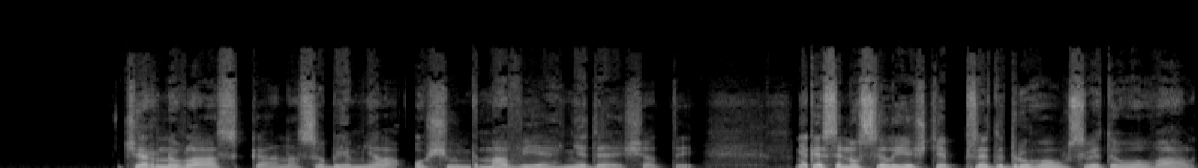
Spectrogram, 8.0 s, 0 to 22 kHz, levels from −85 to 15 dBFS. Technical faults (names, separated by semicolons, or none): skip ahead; jitter buffer speed-up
